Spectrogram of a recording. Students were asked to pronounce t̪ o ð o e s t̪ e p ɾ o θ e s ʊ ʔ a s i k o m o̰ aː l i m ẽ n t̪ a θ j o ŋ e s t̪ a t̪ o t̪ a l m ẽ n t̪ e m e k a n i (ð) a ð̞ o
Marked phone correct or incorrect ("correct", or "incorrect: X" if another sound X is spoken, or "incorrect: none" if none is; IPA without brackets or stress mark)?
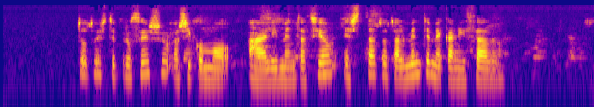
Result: incorrect: θ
